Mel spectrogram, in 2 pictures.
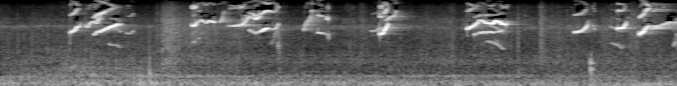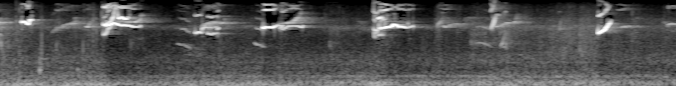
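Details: At Ishigaki Yaima Village, Ishigaki Island, Japan, one- to two-year-old Bolivian squirrel monkeys tussle in play; short bursts of shrill chirps and squeaky whistles come in clusters roughly every half second to second, over quiet low background noise.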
